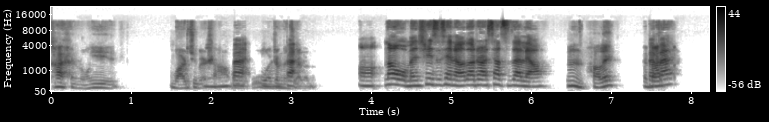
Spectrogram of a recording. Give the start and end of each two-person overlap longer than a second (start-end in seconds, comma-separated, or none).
1.9-3.1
